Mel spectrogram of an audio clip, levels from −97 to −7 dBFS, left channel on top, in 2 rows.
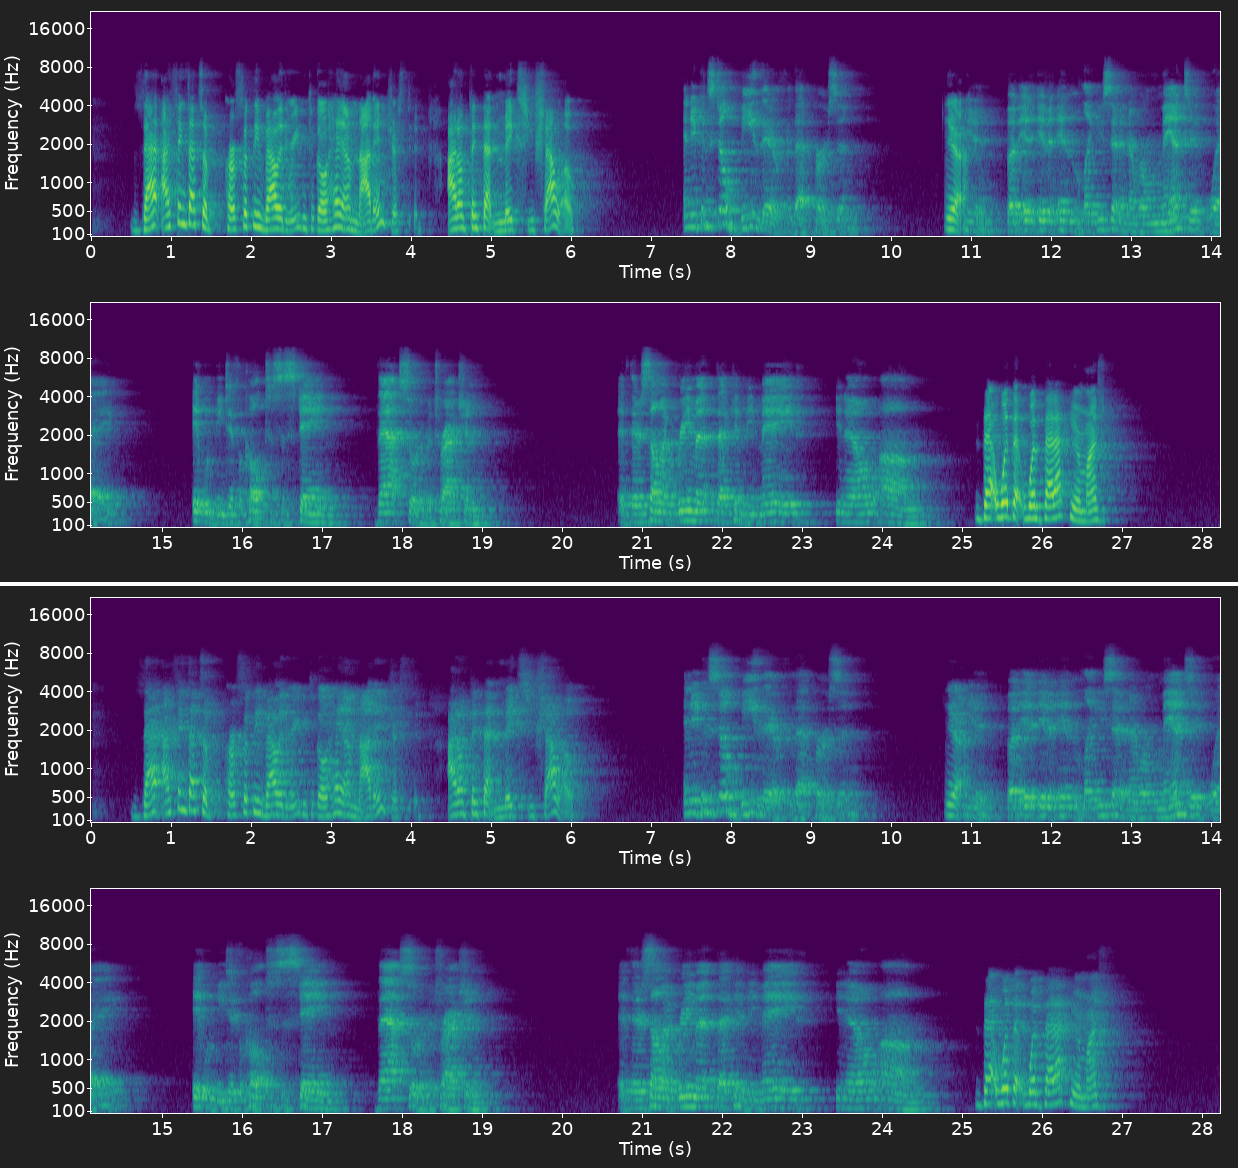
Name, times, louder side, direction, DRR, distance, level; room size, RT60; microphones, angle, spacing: voice 1, 0.5-3.9 4.5-6.0 10.7-11.0 25.2-26.8, left 7 dB, 75° left, 12 dB, 0.4 m, -29 dB
voice 2, 7.4-9.6 10.9-14.4 15.4-17.2 17.7-19.0 20.7-23.0 23.4-24.5, left 2 dB, 55° left, 1 dB, 2.1 m, -36 dB
15.5 x 7.1 x 4.0 m, 0.98 s
head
